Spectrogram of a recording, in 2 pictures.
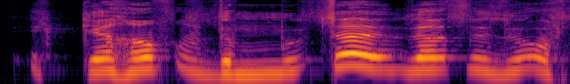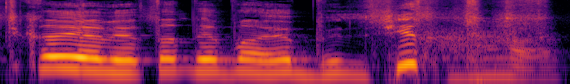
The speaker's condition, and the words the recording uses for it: Cerebral palsy. Eller taleutfordringer da, som både du og jeg har, even at vi gjerne blir sett på som litt dumme, rett og slett.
